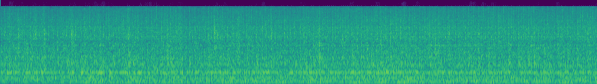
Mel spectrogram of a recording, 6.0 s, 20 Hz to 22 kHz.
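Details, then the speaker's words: 1929 Chevrolet six-cylinder original engine, last time it ran, runs rough and loud with heavy steady knocking; owner suspects rod knock from worn bearings (bronzinas). "dá para ouvir que ele tá batendo bastante né A princípio a gente acha que ele tá batendo a famosa batida de biela né que fala porque ele deve ter gastado lá o as bronzinas tá"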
